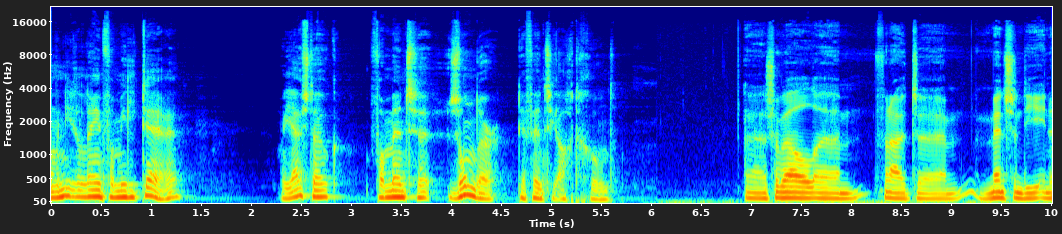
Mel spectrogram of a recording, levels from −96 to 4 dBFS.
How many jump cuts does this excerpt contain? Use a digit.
1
